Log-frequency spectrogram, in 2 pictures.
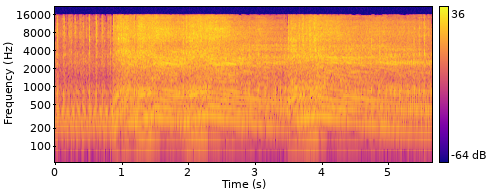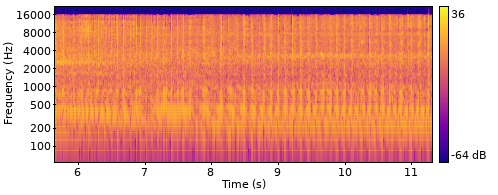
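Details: Old Oregon chainsaw with a Chinese engine, chain removed, run to use up the fuel for storage: it fires, revs crisply up and down twice, then drops to a steady, high buzzing idle; runs well.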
